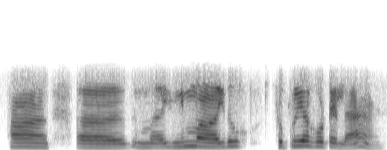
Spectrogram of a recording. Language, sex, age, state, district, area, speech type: Kannada, female, 30-45, Karnataka, Uttara Kannada, rural, conversation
